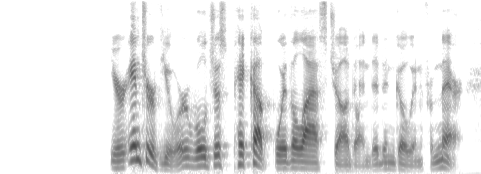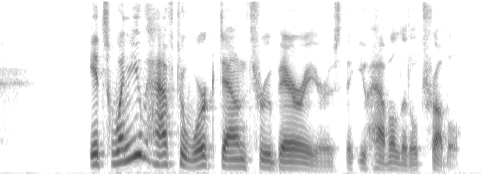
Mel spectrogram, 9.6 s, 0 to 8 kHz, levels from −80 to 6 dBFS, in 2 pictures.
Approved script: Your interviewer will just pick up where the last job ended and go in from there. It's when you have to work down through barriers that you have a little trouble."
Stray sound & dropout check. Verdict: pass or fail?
pass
